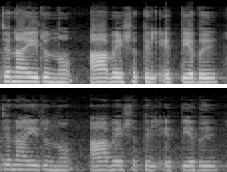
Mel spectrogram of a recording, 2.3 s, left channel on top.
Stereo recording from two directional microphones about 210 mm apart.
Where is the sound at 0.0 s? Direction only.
40° left (ahead or behind).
